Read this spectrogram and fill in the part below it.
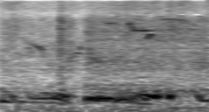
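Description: A black Saharanpuri pigeon with cream-coloured eyes, one of a pair offered for sale, gives a short, close, throaty cooing phrase of a few soft pulses.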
